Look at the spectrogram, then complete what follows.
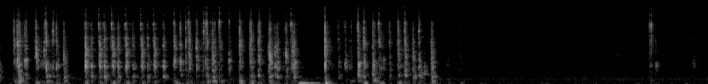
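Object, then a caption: Mechanical keyboard with PBT plastic keycaps. Fingertips with painted nails type fast on a mechanical keyboard with PBT plastic keycaps, the hands staying on the keys throughout. A dense run of bright, crisp plastic clacks lasts about four and a half seconds, with two brief pauses. It then falls nearly silent, apart from a few faint stray clicks and one sharper tap near the end.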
